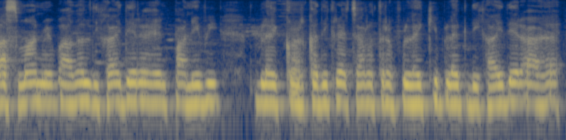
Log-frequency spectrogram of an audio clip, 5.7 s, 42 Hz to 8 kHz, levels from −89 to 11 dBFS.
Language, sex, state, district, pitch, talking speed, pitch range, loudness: Hindi, female, Odisha, Nuapada, 170 Hz, 235 wpm, 165-175 Hz, -17 LUFS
